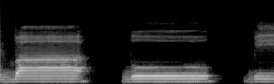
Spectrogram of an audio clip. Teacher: یہ منہ کے اندر کا جو خلا ہے، خالی حصہ ہے، وہاں سے ان کی آوازیں ادا ہوتی ہیں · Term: حروف مدہ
